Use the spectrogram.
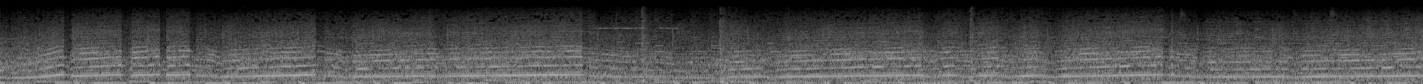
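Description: An Audi Quattro rally car in art of rally races hard, its engine revving loud and continuous through repeated gear shifts. Tyres squeal and skid throughout.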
